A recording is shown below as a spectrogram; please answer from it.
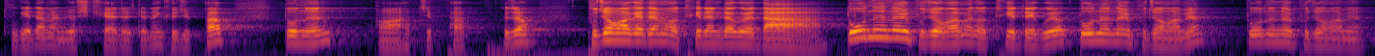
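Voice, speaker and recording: This man's mid-range voice is very animated and fairly quick as he tutors math to a small class. Tag questions come constantly as he checks in with students, along with blunt, slangy asides.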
